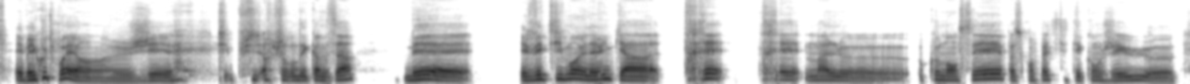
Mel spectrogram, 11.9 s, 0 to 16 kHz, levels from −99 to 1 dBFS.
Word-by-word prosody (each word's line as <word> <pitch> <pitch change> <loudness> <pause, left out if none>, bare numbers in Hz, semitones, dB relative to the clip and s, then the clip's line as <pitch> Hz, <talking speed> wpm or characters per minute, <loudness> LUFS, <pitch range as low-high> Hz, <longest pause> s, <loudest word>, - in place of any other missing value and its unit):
Et 125 - +2
beh, 130 +2 +6
écoute, 205 +6 -1
ouais, - - +6
hein, 100 -1 -4
j'ai 105 +2 -2 0.4
j'ai - - -10
plusieurs - - -5
journées 125 -1 -3
comme 120 -3 0
ça, 140 +6 +2 0.5
mais 145 +5 +4
heu, 120 -5 +5 0.5
effectivement, 155 +6 +2
il 145 -3 +3
y - - +4
a - - +6
1 160 +3 +1
qui - - 0
a 120 -1 +5 0.2
très, 180 0 0 0.3
très 140 0 -5
mal, 125 0 -2
heu, 105 -3 -7 0.2
commencé, 150 +6 0
parce 120 -6 -7
qu'en 120 - -9
fait, 140 +4 -7
c'était 120 -2 -11
quand 120 -1 -8
j'ai 110 +1 -6
eu, 125 +1 -3
heu, 95 0 -5
125 Hz, 165 wpm, -25 LUFS, 115-145 Hz, 0.5 s, beh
